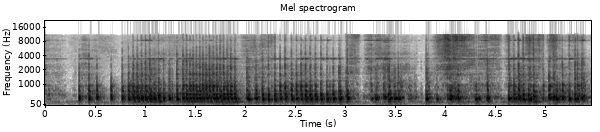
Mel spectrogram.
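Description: Long nails rub and scratch the labelled bottom and ribbed side of a small, hollow, yellow ribbed ceramic cup. The result is a rapid, rasping, file-like scraping with a ringing mid-pitched tone, coming in bursts separated by brief pauses.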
